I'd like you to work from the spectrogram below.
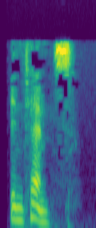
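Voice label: "intense", British English; Life, leisure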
